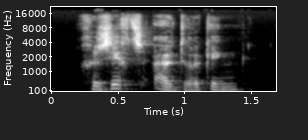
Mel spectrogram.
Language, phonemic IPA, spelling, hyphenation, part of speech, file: Dutch, /ɣəˈzɪxts.œy̯(t)ˌdrʏ.kɪŋ/, gezichtsuitdrukking, ge‧zichts‧uit‧druk‧king, noun, Nl-gezichtsuitdrukking.ogg
- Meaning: facial expression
